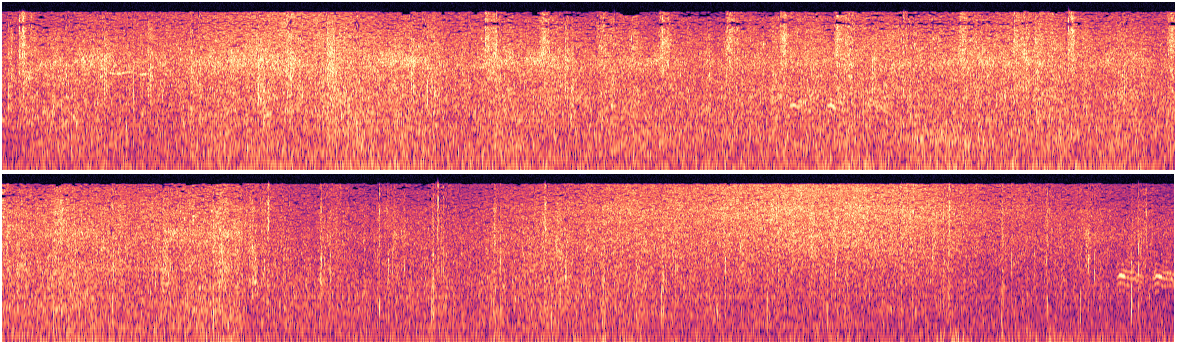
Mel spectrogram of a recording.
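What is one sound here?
Footsteps crunch on rocky, gravelly ground.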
